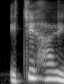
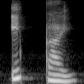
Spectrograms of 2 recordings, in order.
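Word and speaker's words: 一杯: 1 杯ではなく、1 杯と発音します。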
